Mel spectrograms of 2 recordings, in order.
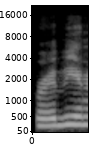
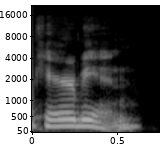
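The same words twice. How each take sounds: First: Caribbean as kuh-RIB-ee-un; quick Caribbean, stressed on RIB; stress on second syllable. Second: Caribbean as CARE-uh-BEE-un; quick Caribbean, main stress on BEE; stress on third syllable. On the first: Host teases chat with both versions, Caribbean as kuh-RIB-ee-un. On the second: Host teases chat with both versions, Caribbean as CARE-uh-BEE-un. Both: Shown as a demonstration. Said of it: "Caribbean or Caribbean".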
